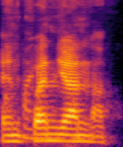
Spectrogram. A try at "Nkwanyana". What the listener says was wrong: I think N is silent. Kwanyana.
